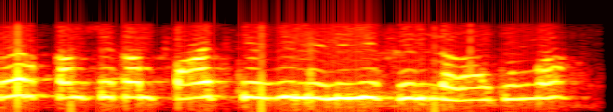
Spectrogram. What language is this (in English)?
Urdu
